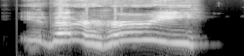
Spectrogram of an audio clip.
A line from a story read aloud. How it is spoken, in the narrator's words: gasped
